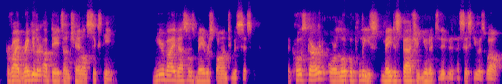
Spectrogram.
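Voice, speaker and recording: Man presenting a lesson, dull lo-fi sound. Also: medium pitch. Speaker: presenter giving a safety lesson to boat reenactors. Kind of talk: informal instructional presentation. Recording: dull, lo-fi voice recording.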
